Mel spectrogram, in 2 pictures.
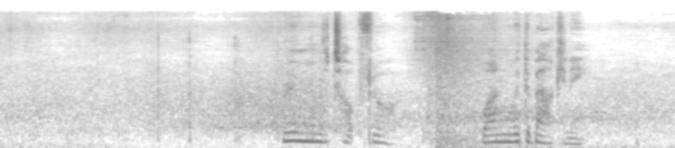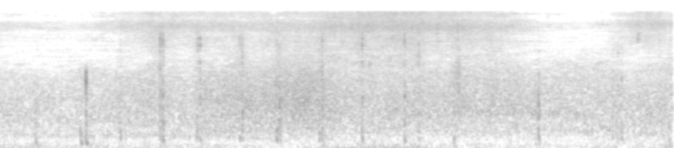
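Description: Footsteps tread lightly across roof tiles.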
